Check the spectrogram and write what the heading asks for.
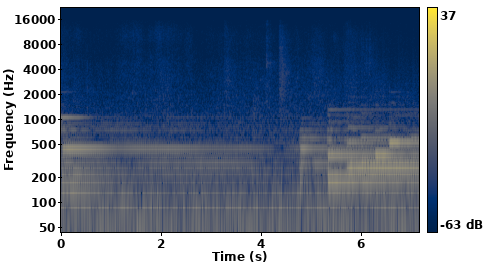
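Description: Grand piano being played: a chord struck and left to ring, slowly fading for several seconds, then fresh chords about five seconds in with a few melody notes over them.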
